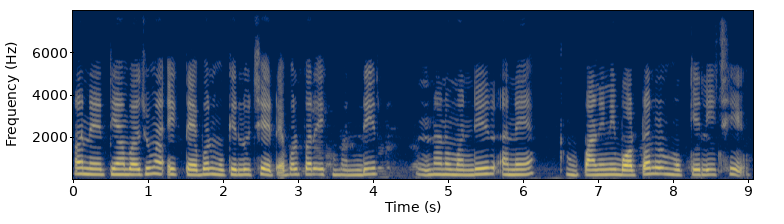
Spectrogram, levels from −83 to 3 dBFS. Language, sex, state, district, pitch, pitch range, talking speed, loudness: Gujarati, female, Gujarat, Valsad, 250 Hz, 240-260 Hz, 120 wpm, -17 LUFS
